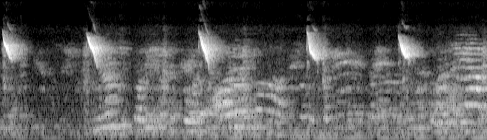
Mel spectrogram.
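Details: Chatty young bar-winged prinia: five piercing, downward-sweeping notes spaced roughly a second or more apart, each trailing off, with soft lower warbling filling the pauses.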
